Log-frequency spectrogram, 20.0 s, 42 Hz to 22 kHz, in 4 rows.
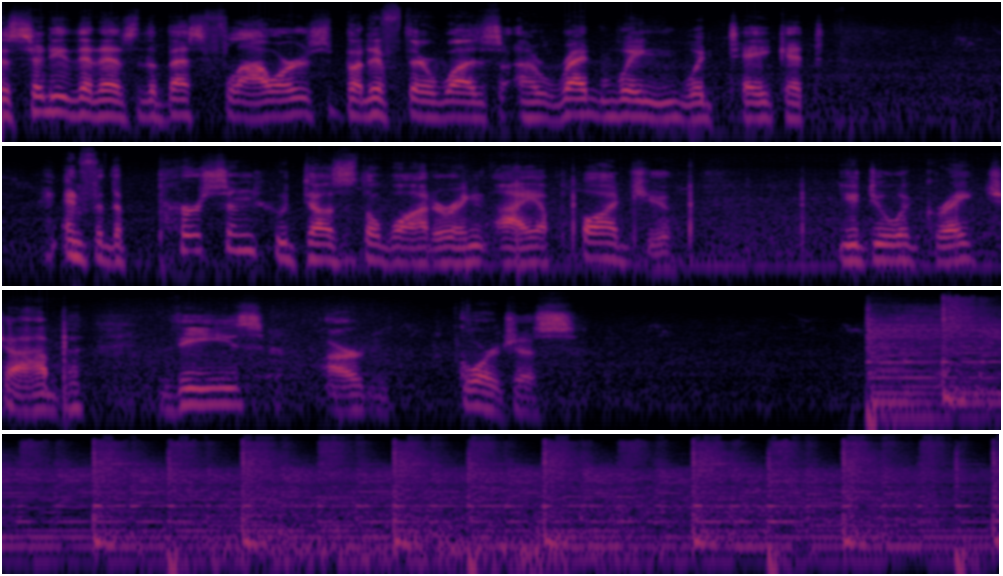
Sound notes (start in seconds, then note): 8.7 claps; 14.3 upbeat music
